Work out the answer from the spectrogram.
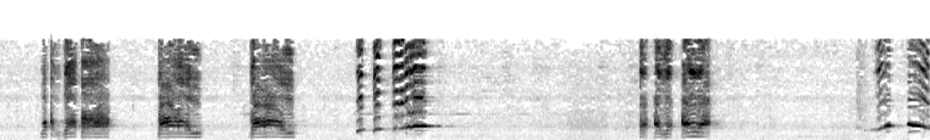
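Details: Talking pet parrot voicing words it has learned from its family; several short speech-like bursts in two clusters, a quieter stretch in between, and a rising whistled note at the end.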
